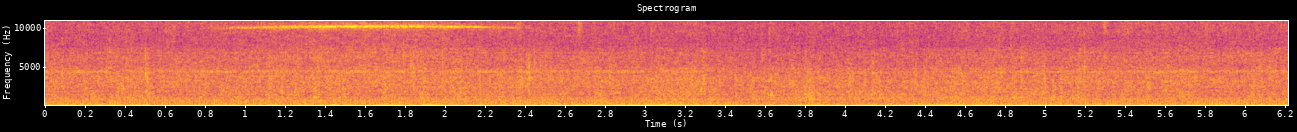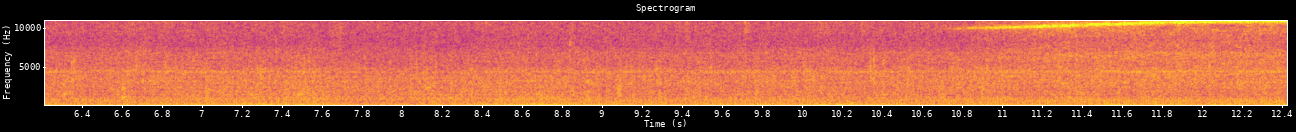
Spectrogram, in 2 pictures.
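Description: A truck engine drones steadily at low pitch.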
